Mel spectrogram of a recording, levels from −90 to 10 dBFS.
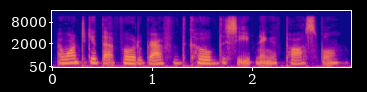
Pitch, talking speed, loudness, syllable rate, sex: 210 Hz, 260 wpm, -21 LUFS, 6.7 syllables/s, female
